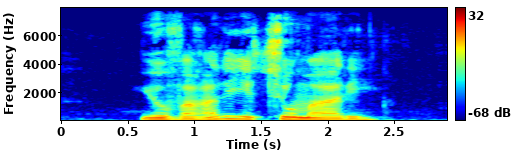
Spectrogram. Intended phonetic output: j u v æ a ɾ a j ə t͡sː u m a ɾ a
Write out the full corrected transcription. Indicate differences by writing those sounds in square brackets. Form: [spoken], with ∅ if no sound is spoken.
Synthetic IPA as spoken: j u v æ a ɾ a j ə t͡sː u m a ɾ [i]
